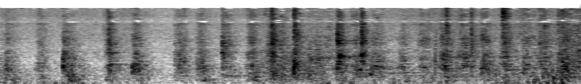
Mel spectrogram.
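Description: Irregular clicks and light metallic knocks of sheet-metal roofing being worked with a hand tool.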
